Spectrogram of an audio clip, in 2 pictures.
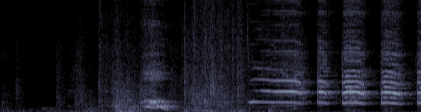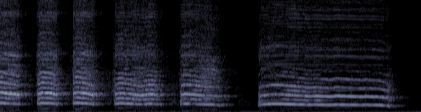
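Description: An animal calling: a quick series of short, high, wavering cries, about three a second, then one long, held cry near the end.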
